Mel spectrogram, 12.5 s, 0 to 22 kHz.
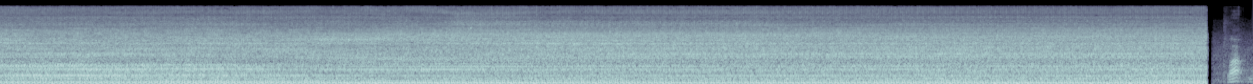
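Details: Kohler Command Pro 25 (CV730) twin on Great Dane Chariot zero-turn with cutting-off complaint, during reassembly: smooth even idle, steady beat for twelve seconds before shutdown, no stumbling or surging; normal running.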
